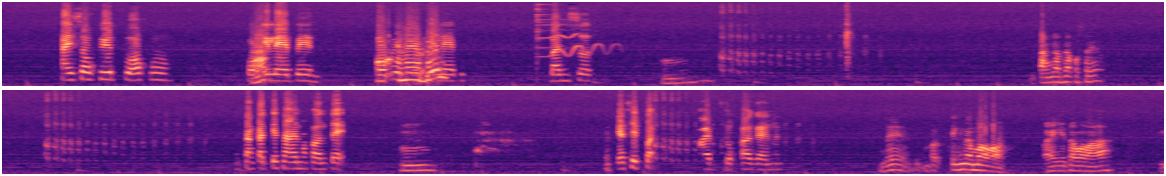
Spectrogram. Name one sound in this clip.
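A middle-aged man talks and laughs over an online call.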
